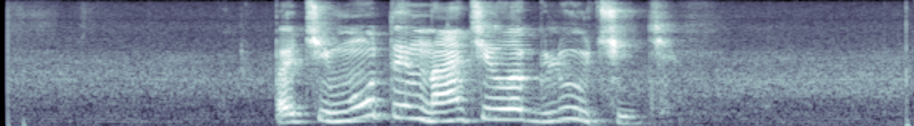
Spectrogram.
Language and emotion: Russian, neutral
